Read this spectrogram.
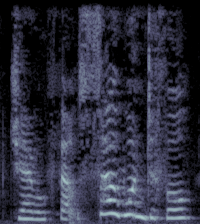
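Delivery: plain reading voice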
